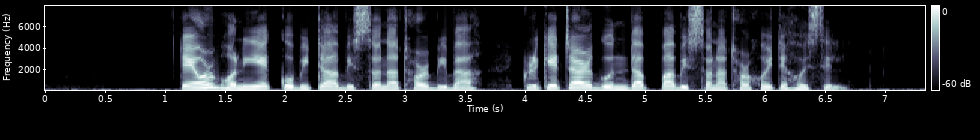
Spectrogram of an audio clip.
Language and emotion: Assamese, neutral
